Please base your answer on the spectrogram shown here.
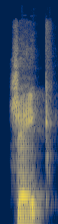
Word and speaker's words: Cenk: Jen by the way his name starts with a C but it has a j sound J I know it's weird but it's j anyways those you watching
